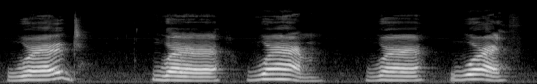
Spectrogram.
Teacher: So again it's a very heavy r sound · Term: schwa plus R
